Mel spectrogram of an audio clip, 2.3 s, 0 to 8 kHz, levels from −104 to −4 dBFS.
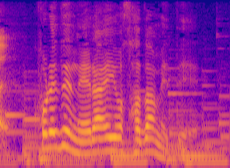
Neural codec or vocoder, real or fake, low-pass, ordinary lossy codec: none; real; none; none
